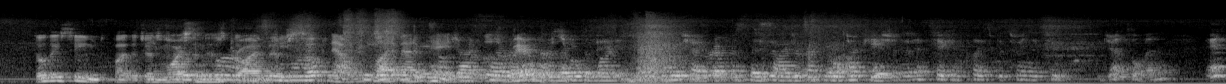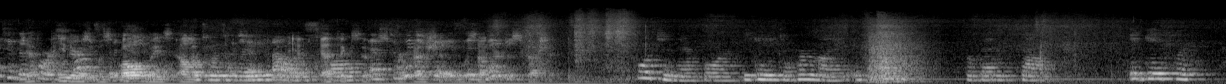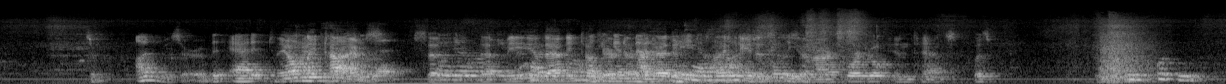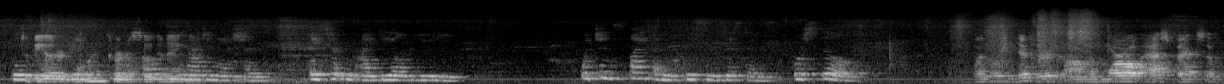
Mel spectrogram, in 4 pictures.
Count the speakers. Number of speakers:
6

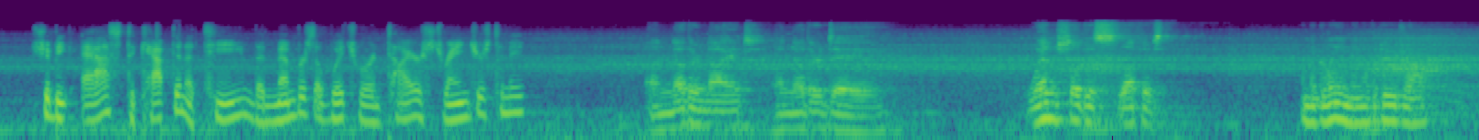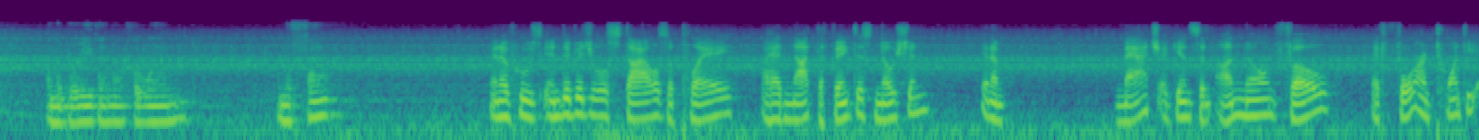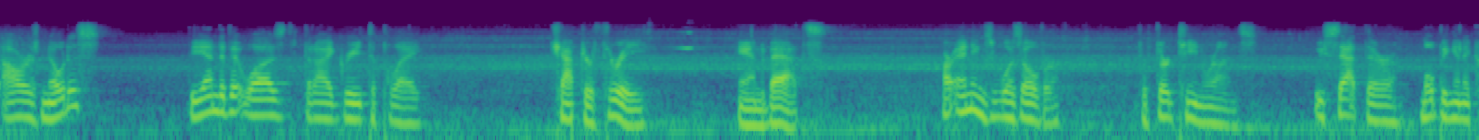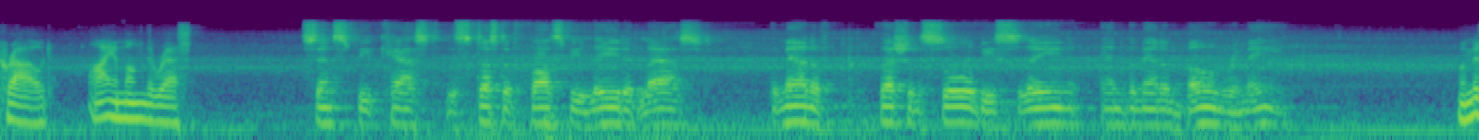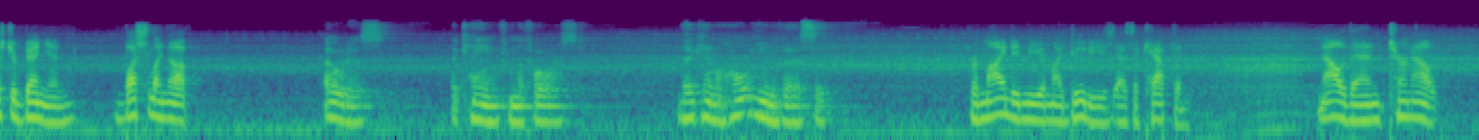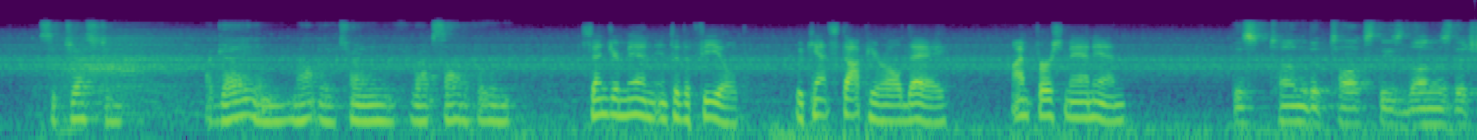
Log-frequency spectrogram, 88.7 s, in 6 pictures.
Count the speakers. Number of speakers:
3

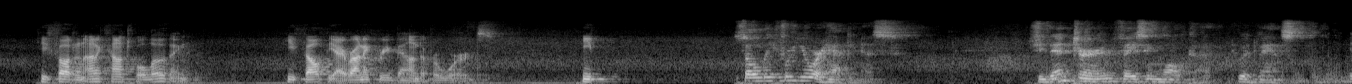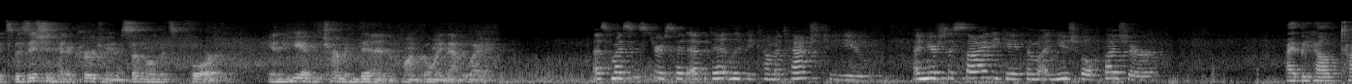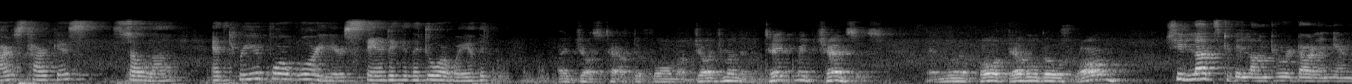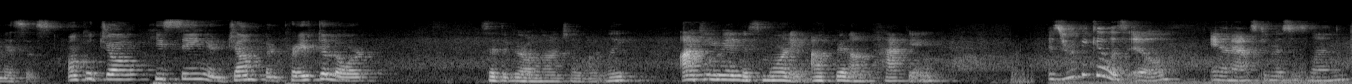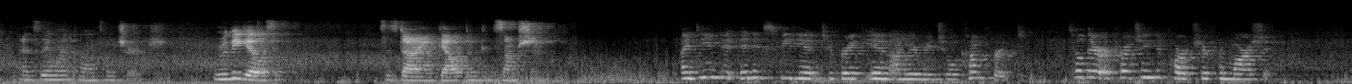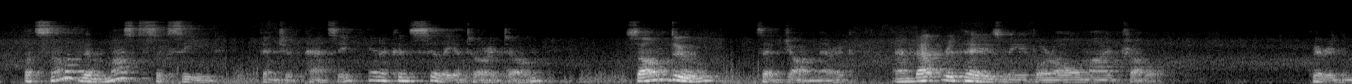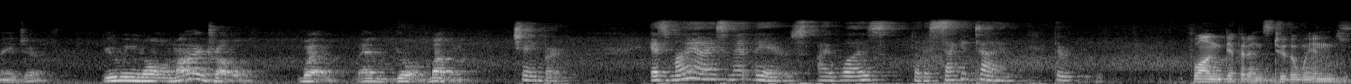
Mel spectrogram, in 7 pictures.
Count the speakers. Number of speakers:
9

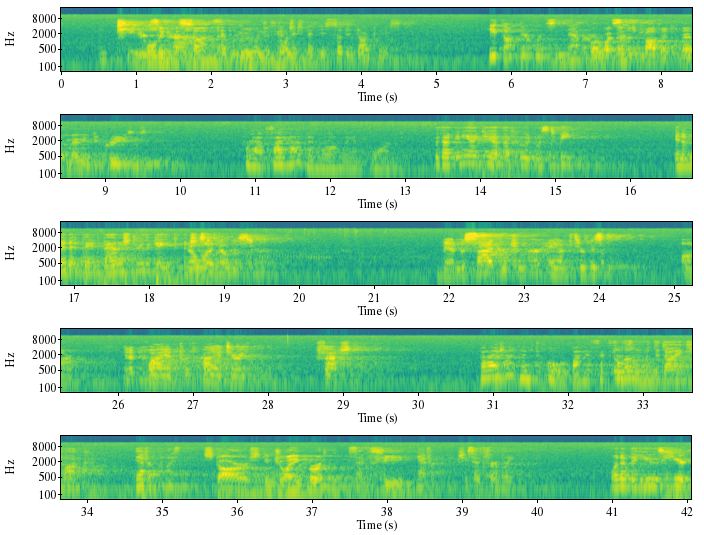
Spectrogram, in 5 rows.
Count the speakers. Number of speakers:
7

